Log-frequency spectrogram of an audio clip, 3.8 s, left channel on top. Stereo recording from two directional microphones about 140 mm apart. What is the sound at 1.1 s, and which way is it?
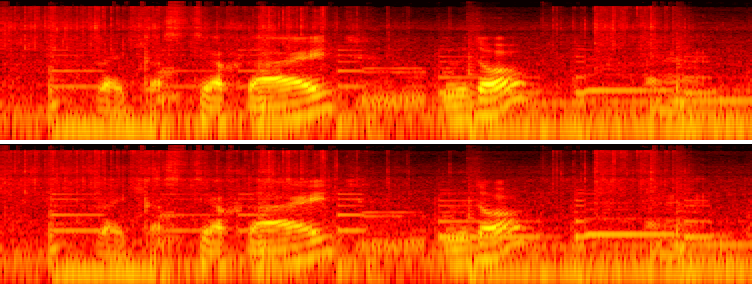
Speech, 30° left (ahead or behind).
